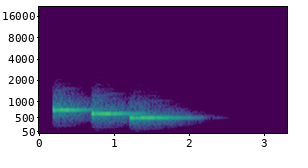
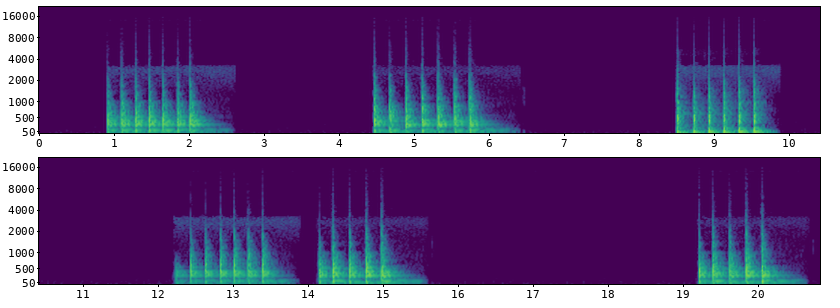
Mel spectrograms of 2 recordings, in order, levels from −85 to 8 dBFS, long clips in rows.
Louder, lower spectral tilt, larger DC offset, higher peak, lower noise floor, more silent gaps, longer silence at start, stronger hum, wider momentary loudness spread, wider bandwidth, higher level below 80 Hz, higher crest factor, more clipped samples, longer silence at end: second, -28 LUFS vs -20 LUFS; second, 2 dB/octave vs -10 dB/octave; neither; second, -18 dBFS vs -2 dBFS; second, -59 dBFS vs -76 dBFS; neither; second, 0.15 s vs 0.9 s; neither; about the same, 14 LU vs 13 LU; second, 1.8 kHz vs 6.8 kHz; second, under -90 dBFS vs -30 dBFS; second, 12 dB vs 22 dB; neither; first, 1.2 s vs 0.25 s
